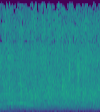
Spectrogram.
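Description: An audience applauds steadily, a dense wash of many hands clapping at an even, moderate loudness for the whole couple of seconds, with no voices heard above it.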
